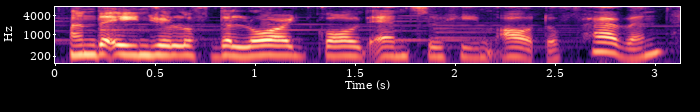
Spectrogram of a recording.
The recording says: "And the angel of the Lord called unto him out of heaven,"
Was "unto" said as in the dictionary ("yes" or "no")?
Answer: no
